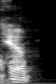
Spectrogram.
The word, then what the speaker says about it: Blomkamp: Blomkamp? You know what I'm talking about? – Blomkamp.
